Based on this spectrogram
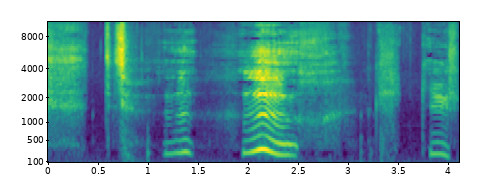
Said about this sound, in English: Excuse me. Yawning there.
